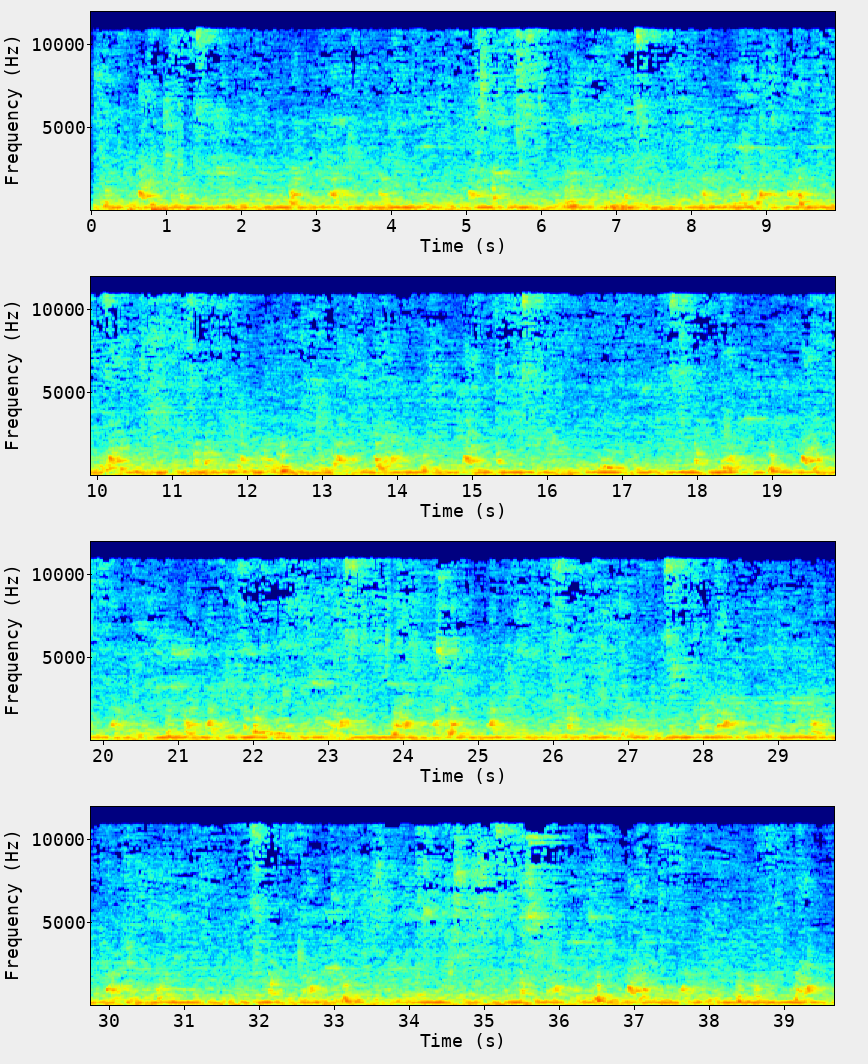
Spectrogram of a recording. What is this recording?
A highly altered sound, using Audacity filters and effects.
echoing, metally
